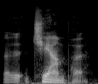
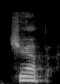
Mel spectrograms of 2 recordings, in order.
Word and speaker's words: Ciampa: Ciampa. Tommaso Ciampa. Ciampa. It looks like it's spelled C-I-A-M, I think. I Start of it. Yeah. But it's got an H sound there, like Ciampa.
